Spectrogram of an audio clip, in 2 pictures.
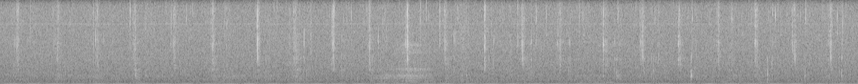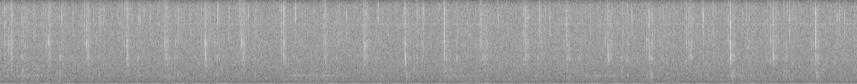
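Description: A greyhound licking dog ice cream out of a small cup: a continuous run of quick, wet lapping clicks, several a second. A steady low hum sits underneath.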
